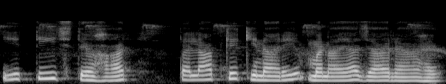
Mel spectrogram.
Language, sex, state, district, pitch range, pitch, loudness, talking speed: Hindi, female, Telangana, Hyderabad, 185-235 Hz, 205 Hz, -17 LUFS, 135 wpm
